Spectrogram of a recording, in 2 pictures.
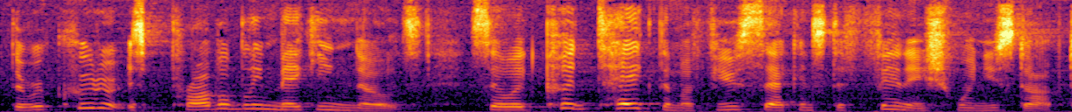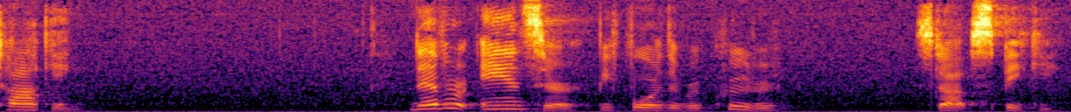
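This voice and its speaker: A woman presenting scripted instructional narration as a career coach, speaking in a measured, instructive manner. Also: medium pitch, animated, fairly bright tone, low-quality recording.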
